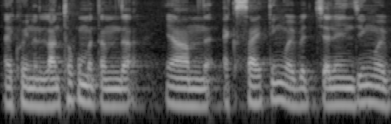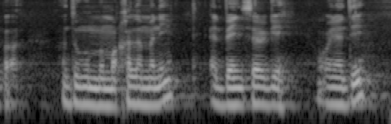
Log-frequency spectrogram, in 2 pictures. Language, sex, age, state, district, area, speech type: Manipuri, male, 18-30, Manipur, Bishnupur, rural, spontaneous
